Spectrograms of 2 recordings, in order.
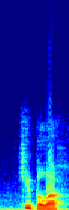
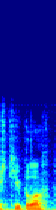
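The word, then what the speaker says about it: cupola: Copa and the uh, cupillaa, sorry, commander cupula. I finally figured out the right way to pronounce it or it was told the right way to pronounce it in terms of a medieval pronunciation.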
